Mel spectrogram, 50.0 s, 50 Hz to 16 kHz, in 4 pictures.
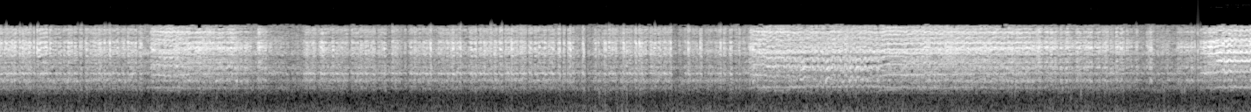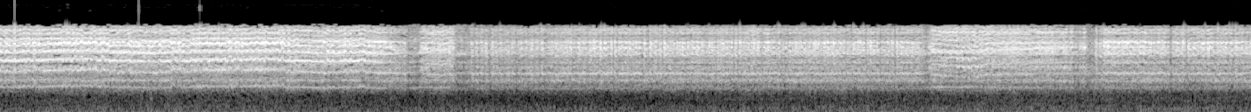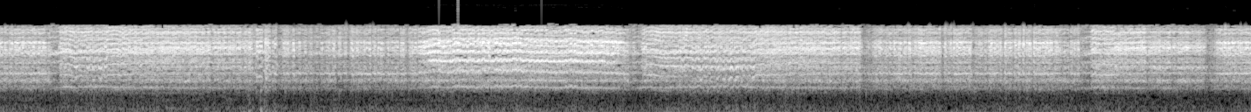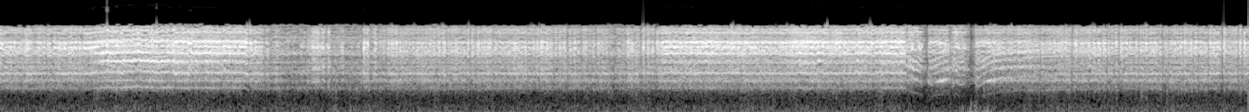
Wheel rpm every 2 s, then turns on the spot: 200, 200, 200, 200, 190, 200, 200, 200, 200, 200, 200, 200, 200, 200, 200, 200, 200, 190, 200, 200, 200, 200, 200, 170, 190.
none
